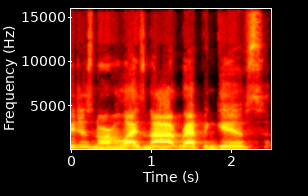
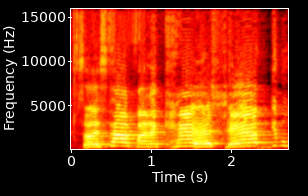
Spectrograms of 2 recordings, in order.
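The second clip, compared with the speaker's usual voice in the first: upbeat announcement; 8 semitones higher, 10 dB louder than usual. Acted. Announcing the giveaway again.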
